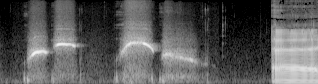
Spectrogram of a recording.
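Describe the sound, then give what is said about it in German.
A person whistles their own name in four quick gliding notes, clear, followed by a brief buzzy voiced sound at the end. “Und jetzt pfeife ich noch meinen Namen.”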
